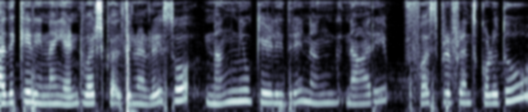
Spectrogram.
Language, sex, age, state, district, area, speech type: Kannada, female, 18-30, Karnataka, Gulbarga, urban, spontaneous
